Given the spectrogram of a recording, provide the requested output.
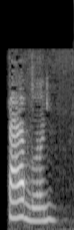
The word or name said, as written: fablon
